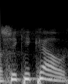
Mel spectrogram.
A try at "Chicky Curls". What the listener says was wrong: Chicky Curls. Chicky Curls. Pag gumagon pa yung nguso mo pag sinasabi ng Chicky Curls. Chicky Kels.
